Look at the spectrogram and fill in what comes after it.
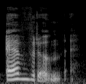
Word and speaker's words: Euron: Ja, och för, för den som kanske kände igen skådespelaren där som spelar den här djuren, euron, euron Greyjoy. Jag vet inte hur man uttalar det. – Om man ska, uttala, Euron, om man ska uttala det som man uttalar alltså, pengarna.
